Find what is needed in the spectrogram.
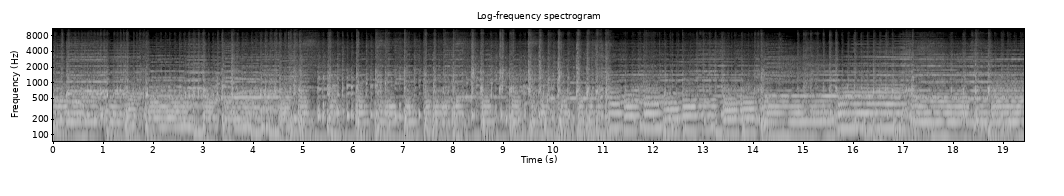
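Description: Drum corps brass line playing a loud ensemble passage, with a contrabass bugle right by the microphone giving a heavy low end. Held chords move from one to the next about every second, with percussion underneath.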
